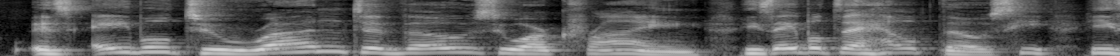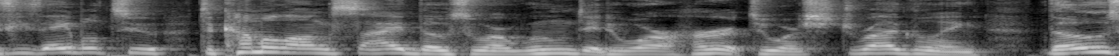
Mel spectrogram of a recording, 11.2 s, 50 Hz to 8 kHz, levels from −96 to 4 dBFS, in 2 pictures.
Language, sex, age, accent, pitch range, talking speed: English, male, 20-39, American, 115-155 Hz, 175 wpm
